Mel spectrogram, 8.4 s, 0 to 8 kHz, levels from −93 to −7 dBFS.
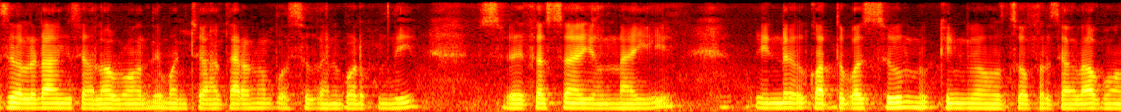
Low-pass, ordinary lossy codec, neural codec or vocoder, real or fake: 7.2 kHz; none; codec, 16 kHz, 2 kbps, FunCodec, trained on LibriTTS, 25 frames a second; fake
